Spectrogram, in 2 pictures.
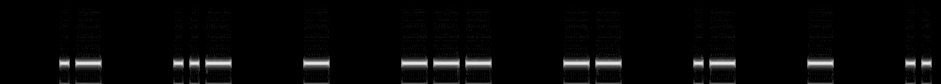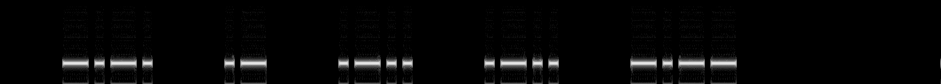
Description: Morse code, heard as a keyed tone, about 15 wpm, spaced as for 8 wpm, 1000 Hz. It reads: AUTOMATICALLY
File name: qotdfiles / 8wpm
